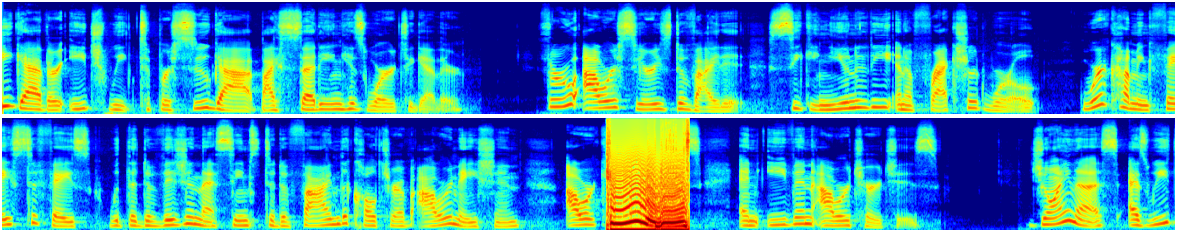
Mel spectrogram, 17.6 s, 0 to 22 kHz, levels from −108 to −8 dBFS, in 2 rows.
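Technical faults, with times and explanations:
13.33 to 13.95 s, integer read as float: the speech becomes an extremely loud, buzzing square wave, which fits 32-bit integer samples being read as 32-bit floats. The values land near zero or far past full scale, so the output slams between silence and the clipping limit. Unlike ordinary clipping, almost nothing of the speech's shape survives, and the quietest moments drop to dead silence.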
